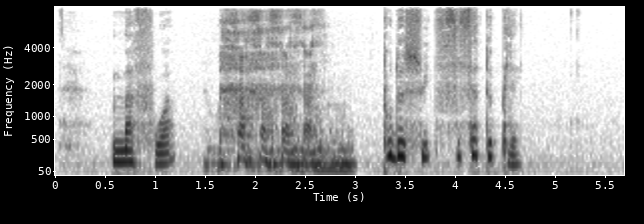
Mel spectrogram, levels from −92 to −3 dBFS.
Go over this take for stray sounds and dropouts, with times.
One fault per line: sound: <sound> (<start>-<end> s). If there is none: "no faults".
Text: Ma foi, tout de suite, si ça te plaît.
sound: laugh (1.5-3.0 s)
